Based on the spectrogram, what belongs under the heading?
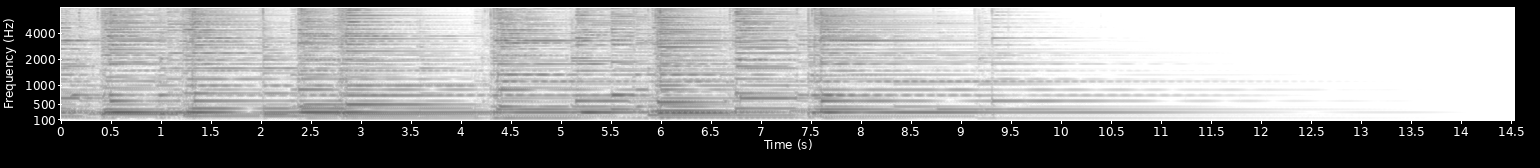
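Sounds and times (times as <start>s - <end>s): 
string choir: 0.0s - 11.2s.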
